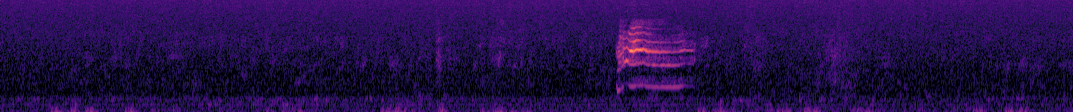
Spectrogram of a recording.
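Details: Single short meow from a domestic cat known for weird sounds, a bright harmonic call about one second long with a wavering start, heard in a quiet room with faint low hum.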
